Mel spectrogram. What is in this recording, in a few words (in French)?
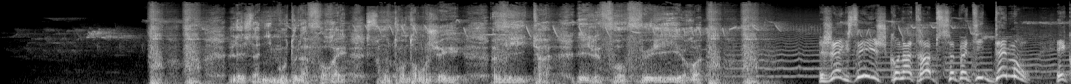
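Dessins animés mélangés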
